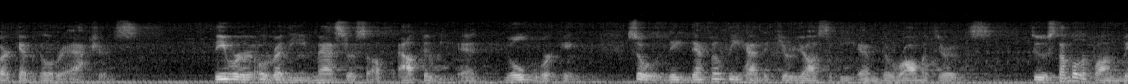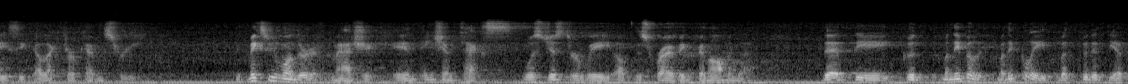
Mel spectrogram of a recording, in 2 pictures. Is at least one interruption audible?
No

